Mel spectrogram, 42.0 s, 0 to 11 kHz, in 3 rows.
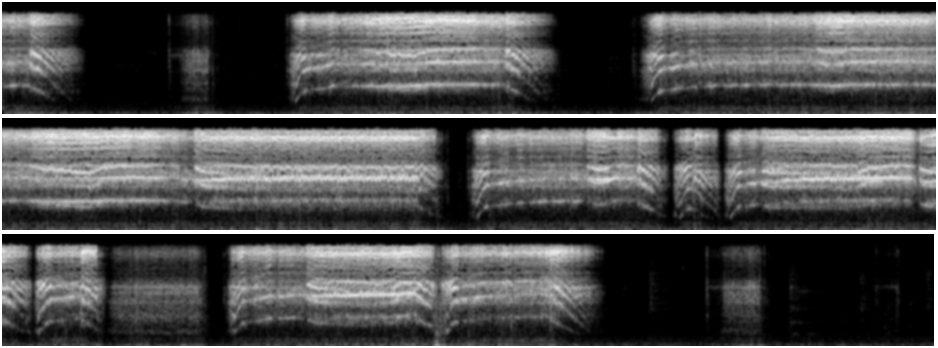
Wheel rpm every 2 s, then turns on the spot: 80, 10, 140, 200, 20, 210, 230, 220, 220, 200, 120, 190, 100, 210, 120, 50, 200, 170, 60, 10, 0.
2-4 38-40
